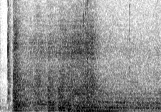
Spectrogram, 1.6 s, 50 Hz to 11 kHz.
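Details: Fiat 500 1.2 8-valve after fitting a second-hand coil pack and plug leads and reconnecting the battery: brief crank, catches immediately, smooth even idle with no stumbling and no ECU errors; normal start and idle.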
